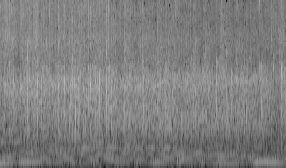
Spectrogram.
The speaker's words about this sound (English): Yeah, come on, it's worth a clap offering to the Lord.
